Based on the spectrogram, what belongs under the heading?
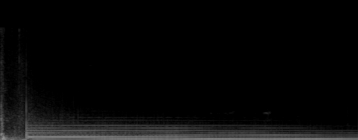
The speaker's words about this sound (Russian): Сейчас здесь сделано время, чтобы звонарь мог благовестить. Я могу вам показать, как это осуществляется. Давайте. Вы видите, там качается вот эти балки.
